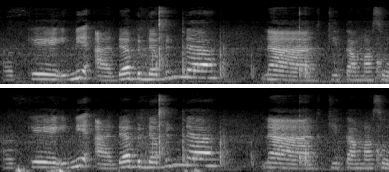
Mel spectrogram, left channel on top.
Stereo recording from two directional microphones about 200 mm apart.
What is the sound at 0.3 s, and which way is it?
Speech, 25° left (ahead or behind).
